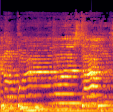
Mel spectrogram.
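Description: Live band music: a male voice holds a long sung note that bends upward near the end, over a semi-hollow-body electric guitar and electric bass.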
